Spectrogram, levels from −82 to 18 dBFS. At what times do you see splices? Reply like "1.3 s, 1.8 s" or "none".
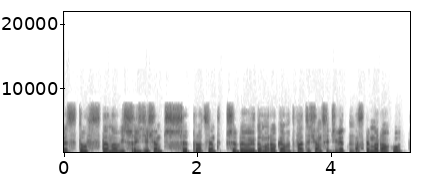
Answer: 2.4 s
